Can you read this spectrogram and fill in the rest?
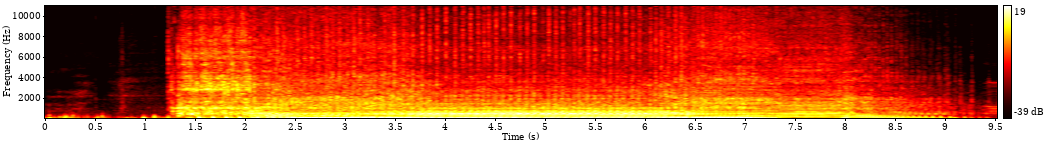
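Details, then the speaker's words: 1979 HTZ T-74 tractor, first start at -8 °C, oil OK, carburettor flooded, decompression on. Uneven cranking bursts, then a fast buzzing run that sags and fades. Wants more flooding when cold; owner blames stiff cold oil. "No proovime vaatame, mis ta tegema hakkab siis. Tahab natuke ujutamist saada, natuke rohkem külmana."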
